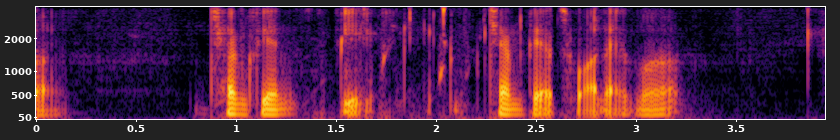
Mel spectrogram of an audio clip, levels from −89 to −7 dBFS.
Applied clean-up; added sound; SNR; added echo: neural separator model SepFormer WHAMR!.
